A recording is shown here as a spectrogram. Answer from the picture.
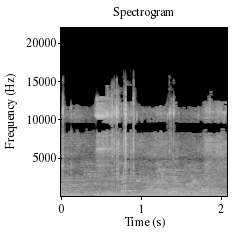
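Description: Background hubbub of people talking in a busy indoor eating place, with a few light clicks about half a second to a second in.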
